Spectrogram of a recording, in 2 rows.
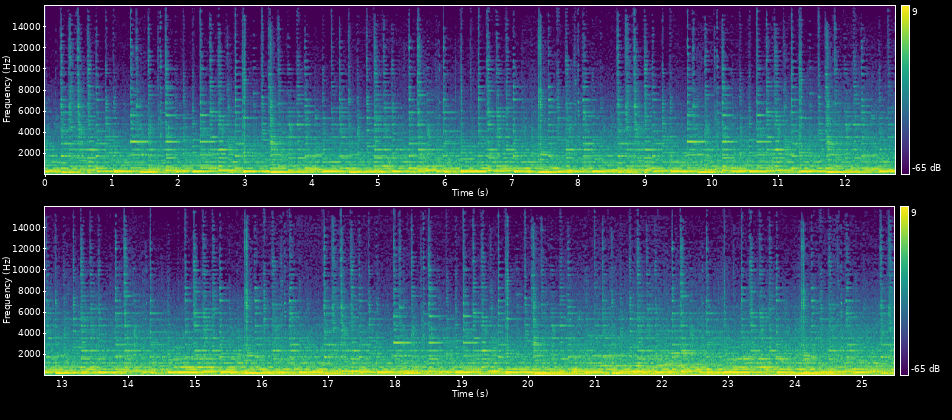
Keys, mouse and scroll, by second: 0.9 ctrl+click, 2.0 ctrl+click, 2.6 ctrl+click, 5.2 alt+click, 6.9 click, 7.0 ctrl+z, 9.0 click, 10.2 ctrl+click, 10.6 q, 12.6 click, 14.3 right click, 15.7 right click, 16.9 right click, 17.6 right click, 17.9 shift+right click, 18.7 shift+right click, 18.7 r, 20.3 alt+click, 23.5 click, 24.3 click, 24.8 click.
